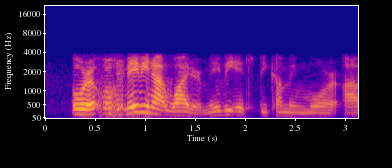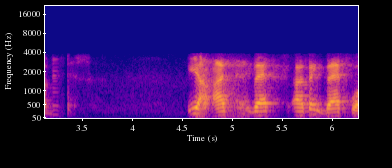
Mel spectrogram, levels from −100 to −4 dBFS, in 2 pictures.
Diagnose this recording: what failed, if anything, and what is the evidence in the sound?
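Lost AMR speech frames on the radio link: at 0.54–0.83 s before "not wider", 3.22–3.38 s after "it's becoming more" and 4.98–5.17 s, the decoder repeats the last pitch and vocal-tract settings with shrinking gain. This shows as frozen, fading harmonics and decaying waveform envelopes.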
